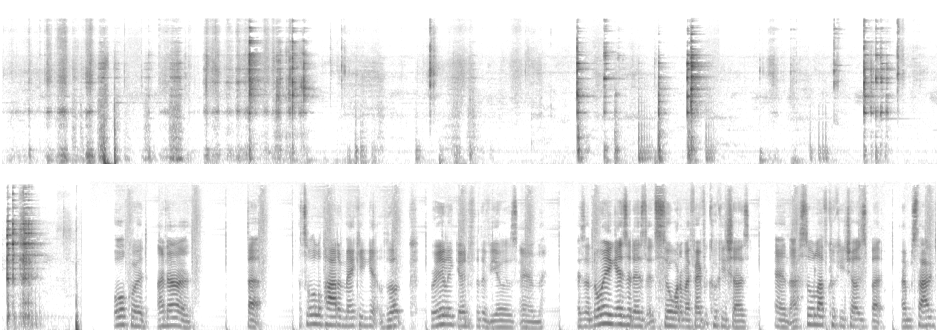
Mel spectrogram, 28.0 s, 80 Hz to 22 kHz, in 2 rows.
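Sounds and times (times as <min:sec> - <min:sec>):
speech: 0:00.9 - 0:01.6, 0:15.9 - 0:17.1, 0:17.7 - 0:28.0
cutlery clinking on dishes as people eat: 0:08.7 - 0:10.7, 0:12.4 - 0:13.5, 0:14.1 - 0:14.7.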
